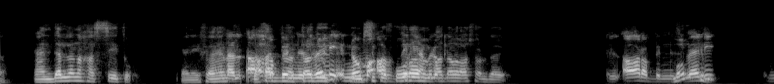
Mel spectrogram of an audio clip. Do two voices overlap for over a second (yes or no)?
yes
